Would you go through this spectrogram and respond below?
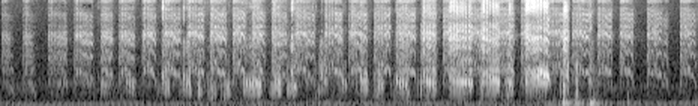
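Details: Squirrels calling with a fast run of harsh, buzzy pulses, repeated several times a second and growing louder toward the end, over a low steady hum.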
